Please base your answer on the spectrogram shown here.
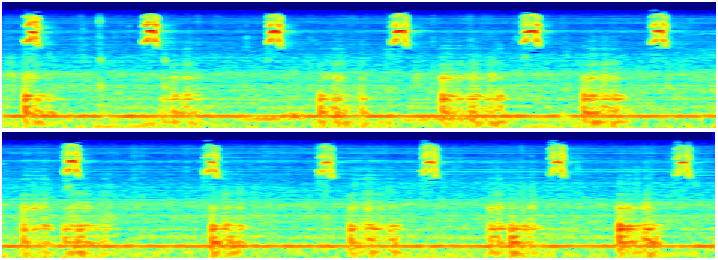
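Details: Green-cheeked conure chicks five days old, four in the nest with the mother still sitting on an egg: thin, very high squeaky peeps repeated about once a second, over a steady low hum and soft rustling.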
